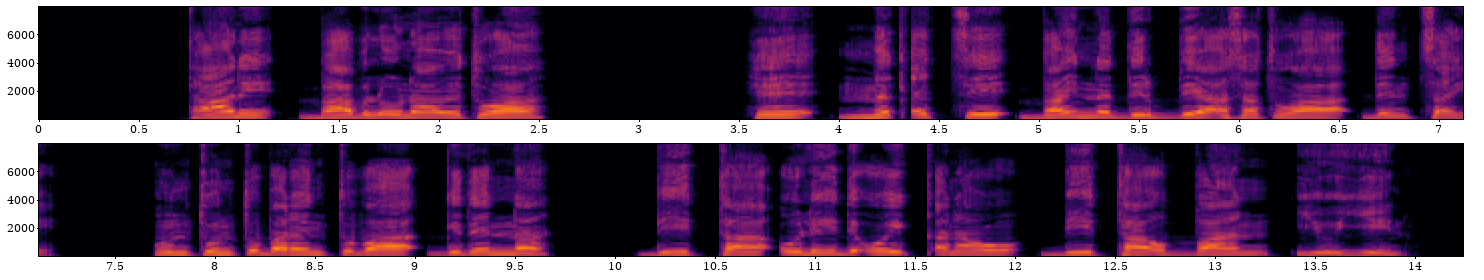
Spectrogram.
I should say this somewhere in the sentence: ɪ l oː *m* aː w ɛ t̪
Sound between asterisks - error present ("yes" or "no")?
yes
